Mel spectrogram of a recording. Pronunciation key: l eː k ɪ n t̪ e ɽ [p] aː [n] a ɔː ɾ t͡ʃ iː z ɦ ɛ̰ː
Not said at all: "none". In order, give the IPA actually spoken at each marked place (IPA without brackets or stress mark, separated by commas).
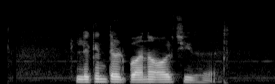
p, n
